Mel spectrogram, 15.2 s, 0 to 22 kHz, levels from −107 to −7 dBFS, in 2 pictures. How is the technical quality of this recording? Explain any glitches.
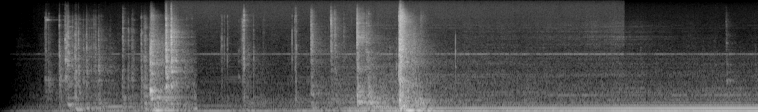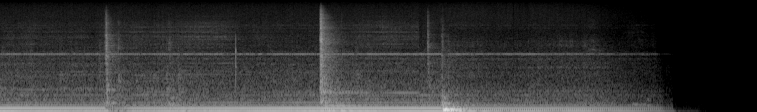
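The recording has one clear fault, confined to a stretch near the start. From 1.64 to 6.24 s there is pre-emphasis left on. A treble boost matching the FM 75 µs curve was applied without the complementary de-emphasis, lifting 10 kHz about 14 dB above 1 kHz. The sound turns thin, bright and hissy, and a spectrogram shows a markedly denser, brighter upper band for that span.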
